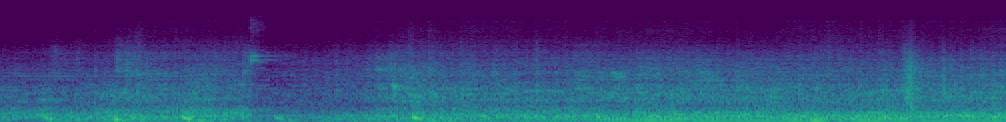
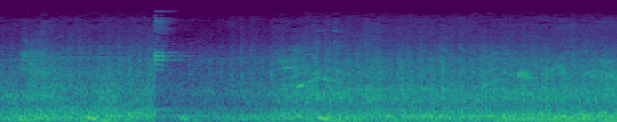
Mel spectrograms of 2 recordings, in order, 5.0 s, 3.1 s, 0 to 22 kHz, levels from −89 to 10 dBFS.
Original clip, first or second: second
